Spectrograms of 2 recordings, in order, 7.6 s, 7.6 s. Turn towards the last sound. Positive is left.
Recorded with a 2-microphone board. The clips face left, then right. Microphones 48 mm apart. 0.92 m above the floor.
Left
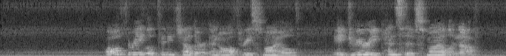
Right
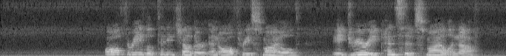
turn(degrees=-40)  # may be behind; listen again after turning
